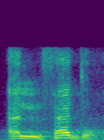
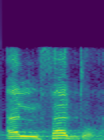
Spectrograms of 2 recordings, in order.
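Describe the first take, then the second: No difference in how they are said.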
